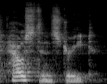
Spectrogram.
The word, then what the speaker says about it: Houston Street: One of the more predominant streets in San Antonio is Houston Street, which is actually pronounced Houston Street.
